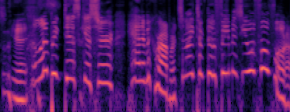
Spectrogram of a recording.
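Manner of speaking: very high-pitched character voice swooping up and down. In a comedy scene, introducing the character as an Olympic champion, higher-pitched Hannah McRoberts voice. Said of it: "talking in a higher pitched voice".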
